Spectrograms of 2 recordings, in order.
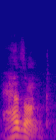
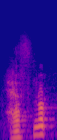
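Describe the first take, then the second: First: Has and not merge into one contracted word. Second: Has and not are said as separate words. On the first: The speaker calls it right. "বলবো হ্যাজন্ট" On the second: The speaker calls it wrong. "হ্যাজ নট না বলে"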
